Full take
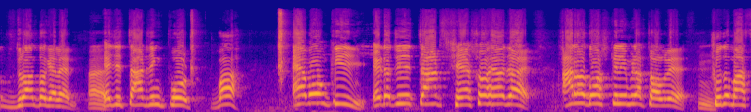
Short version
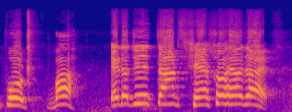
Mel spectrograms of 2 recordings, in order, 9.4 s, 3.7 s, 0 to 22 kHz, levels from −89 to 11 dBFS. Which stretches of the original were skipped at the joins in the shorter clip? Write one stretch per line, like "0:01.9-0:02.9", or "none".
0:03.3-0:04.5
